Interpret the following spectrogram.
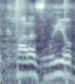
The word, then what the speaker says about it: Carrizalillo: All right, guys, so here's a wrap to an epic day here at the Carrizalillo beach.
